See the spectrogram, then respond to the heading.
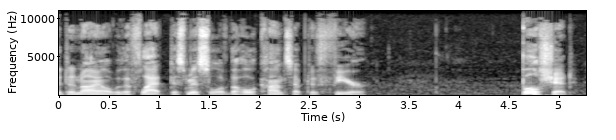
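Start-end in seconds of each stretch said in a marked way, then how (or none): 4.6-5.1 loud, sharp snap; angry snap. Acted. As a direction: bark the word out angrily. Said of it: "Utena snapped".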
